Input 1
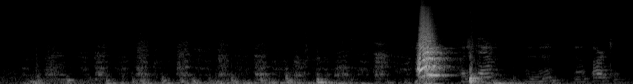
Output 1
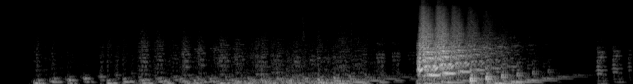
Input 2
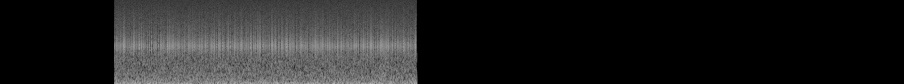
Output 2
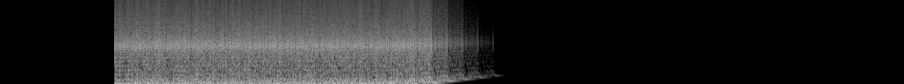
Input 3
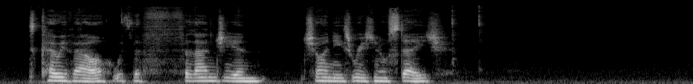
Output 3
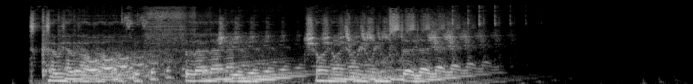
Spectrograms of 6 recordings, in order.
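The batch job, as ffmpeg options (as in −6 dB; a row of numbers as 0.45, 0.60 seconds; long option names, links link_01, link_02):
-filter_complex "[0:a]agate=range=-37dB:threshold=-47dB:ratio=16:detection=peak,aecho=1:1:4.6:0.9,acrossover=split=240|670|4800[link_01][link_02][link_03][link_04];[link_02]aeval=exprs='sgn(val(0))*max(abs(val(0))-0.01,0)':channel_layout=same[link_05];[link_01][link_05][link_03][link_04]amix=inputs=4:normalize=0,asplit=6[link_06][link_07][link_08][link_09][link_10][link_11];[link_07]adelay=155,afreqshift=81,volume=-4dB[link_12];[link_08]adelay=310,afreqshift=162,volume=-12dB[link_13];[link_09]adelay=465,afreqshift=243,volume=-19.9dB[link_14];[link_10]adelay=620,afreqshift=324,volume=-27.9dB[link_15];[link_11]adelay=775,afreqshift=405,volume=-35.8dB[link_16];[link_06][link_12][link_13][link_14][link_15][link_16]amix=inputs=6:normalize=0,alimiter=level_in=13dB:limit=-1dB:release=50:level=0:latency=1,volume=-7.5dB"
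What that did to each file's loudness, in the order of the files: +7.5, +3.0, +2.5 LU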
